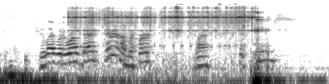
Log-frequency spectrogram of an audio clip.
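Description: A small ball rattles around inside a glass.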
